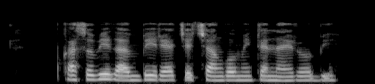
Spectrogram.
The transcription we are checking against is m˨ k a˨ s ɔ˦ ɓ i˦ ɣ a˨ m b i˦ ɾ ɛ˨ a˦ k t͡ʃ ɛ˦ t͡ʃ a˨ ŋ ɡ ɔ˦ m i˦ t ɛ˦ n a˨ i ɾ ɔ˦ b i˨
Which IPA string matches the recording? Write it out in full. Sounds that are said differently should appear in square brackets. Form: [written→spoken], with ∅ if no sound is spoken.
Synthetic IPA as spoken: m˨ k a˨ s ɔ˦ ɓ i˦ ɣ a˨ m b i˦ ɾ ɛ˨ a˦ [k→∅] t͡ʃ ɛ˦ t͡ʃ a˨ ŋ ɡ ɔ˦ m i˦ t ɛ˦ n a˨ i ɾ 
